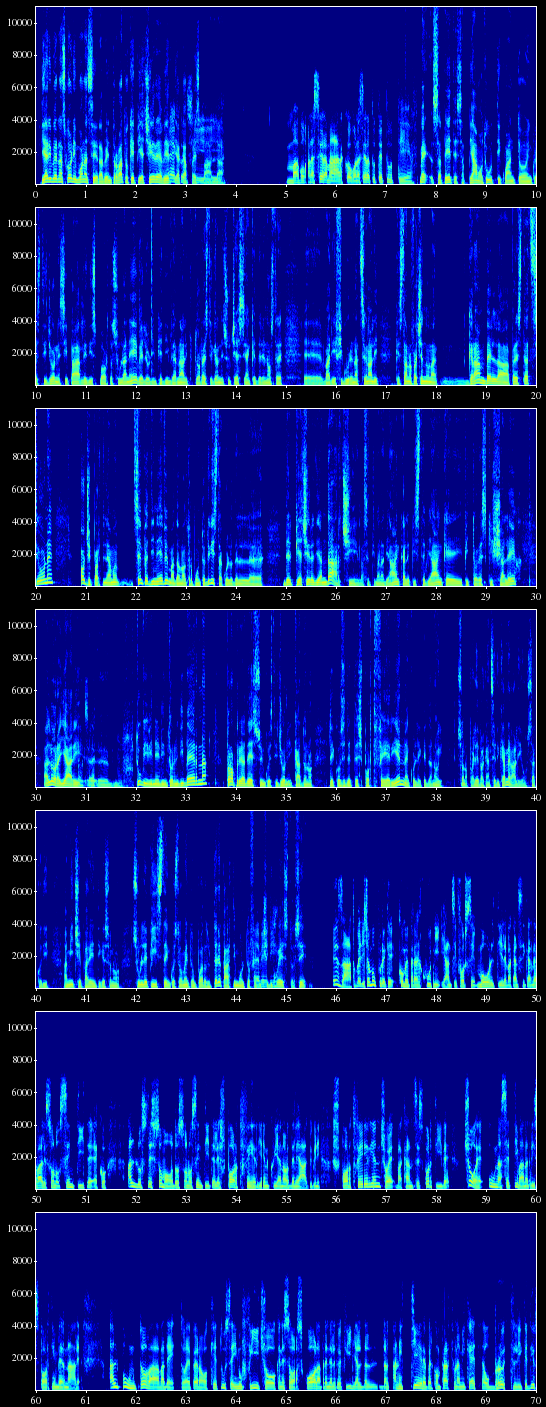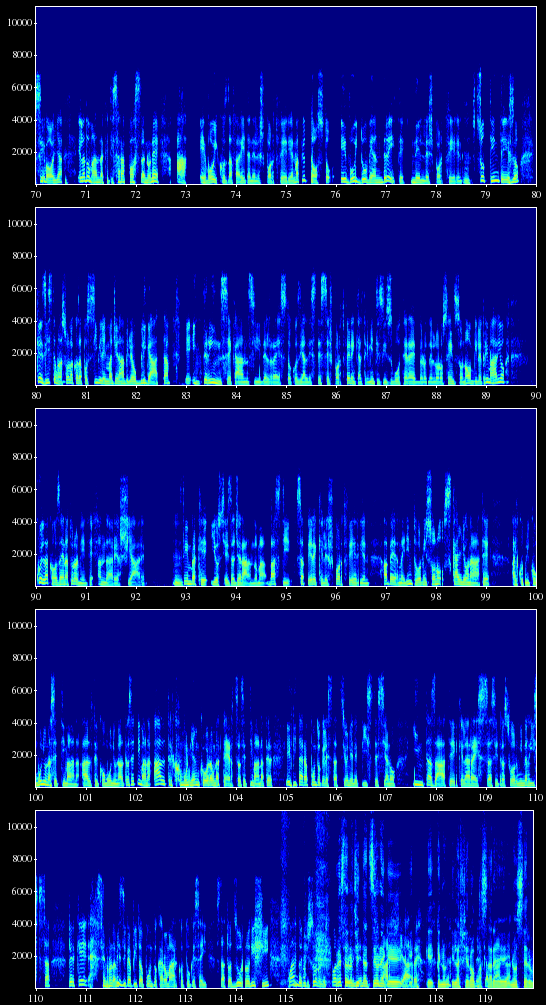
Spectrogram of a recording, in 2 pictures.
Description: collegato con noi da Berna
